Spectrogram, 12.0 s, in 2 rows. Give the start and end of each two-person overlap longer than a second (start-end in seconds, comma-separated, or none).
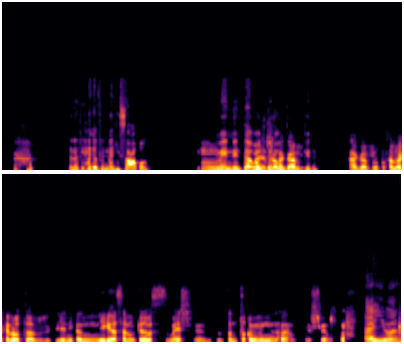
3.2-4.5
